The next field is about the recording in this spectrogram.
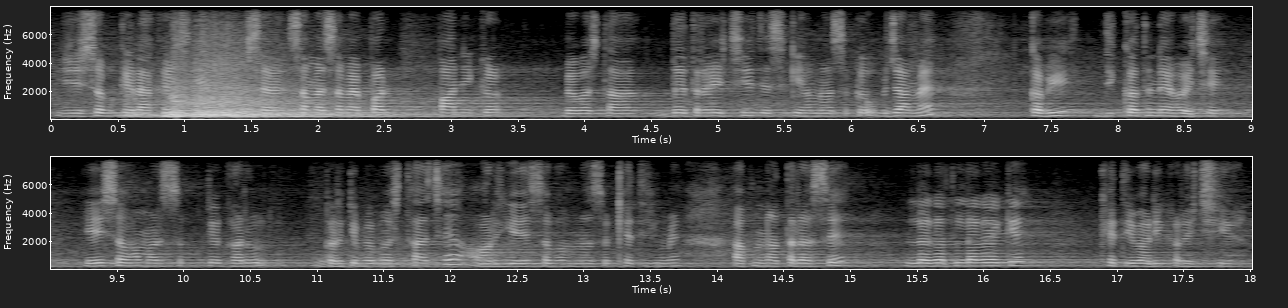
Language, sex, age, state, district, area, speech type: Maithili, female, 60+, Bihar, Purnia, rural, spontaneous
